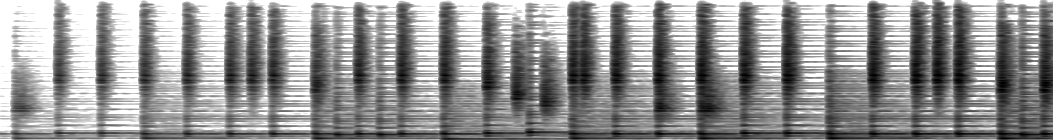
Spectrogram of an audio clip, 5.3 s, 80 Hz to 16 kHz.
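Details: BMW E46 325xi M54, EWS faults, crank no start, ignition beeping: quick varied electronic chirps while programmer writes the old VIN file to a donor EWS3 module; write completes normally.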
